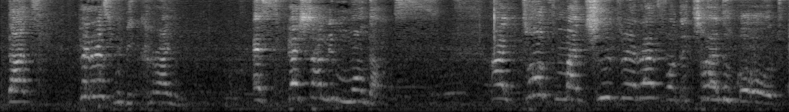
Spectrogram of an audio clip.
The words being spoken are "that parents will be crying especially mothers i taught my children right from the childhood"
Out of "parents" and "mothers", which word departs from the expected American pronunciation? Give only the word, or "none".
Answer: mothers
